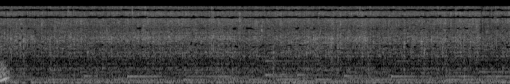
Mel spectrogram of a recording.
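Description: Chicken kebab skewers shallow-frying in a little oil in a pan, a steady sizzle.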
